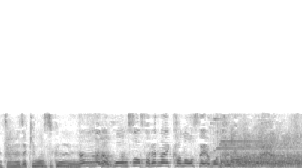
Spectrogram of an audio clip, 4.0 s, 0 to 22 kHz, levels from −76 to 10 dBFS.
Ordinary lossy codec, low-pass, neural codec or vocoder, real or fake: MP3, 32 kbps; 7.2 kHz; none; real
